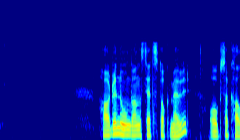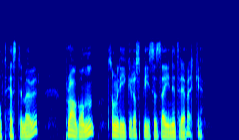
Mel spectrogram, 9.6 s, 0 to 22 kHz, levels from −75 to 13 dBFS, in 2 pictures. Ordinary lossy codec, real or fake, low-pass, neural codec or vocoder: MP3, 48 kbps; fake; 7.2 kHz; codec, 16 kHz, 2 kbps, X-Codec, HuBERT features, trained on LibriSpeech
